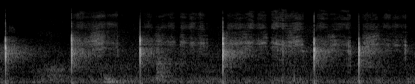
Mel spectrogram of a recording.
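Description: Someone writes out mathematical equations. The writing is heard as six sharp little taps and faint scratchy strokes, spaced irregularly over a quiet background.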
